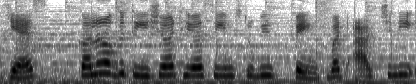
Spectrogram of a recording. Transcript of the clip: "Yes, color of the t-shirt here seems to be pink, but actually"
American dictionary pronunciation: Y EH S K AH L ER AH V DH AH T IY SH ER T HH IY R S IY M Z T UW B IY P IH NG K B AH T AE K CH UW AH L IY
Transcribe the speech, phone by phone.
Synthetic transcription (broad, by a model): Y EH S K AH L ER AH V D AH T IY SH ER T HH IY R S IY M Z T UW B IY F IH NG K B AH T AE K CH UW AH L IY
